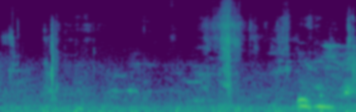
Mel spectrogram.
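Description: Quiet shop-aisle background with scattered soft rustles and taps, one a little louder near three seconds in, and a short hummed "mm" near the end.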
